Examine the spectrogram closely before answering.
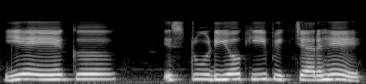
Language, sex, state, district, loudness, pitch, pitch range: Hindi, female, Madhya Pradesh, Bhopal, -11 LUFS, 230 Hz, 220-240 Hz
